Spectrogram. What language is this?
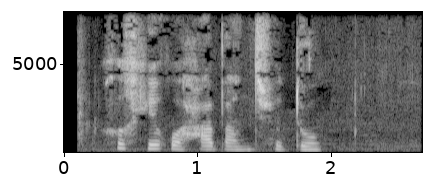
Abkhazian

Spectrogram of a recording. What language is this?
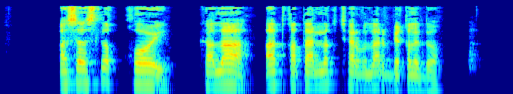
Uyghur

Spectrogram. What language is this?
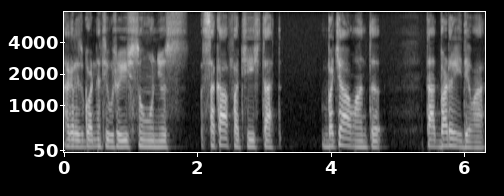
Kashmiri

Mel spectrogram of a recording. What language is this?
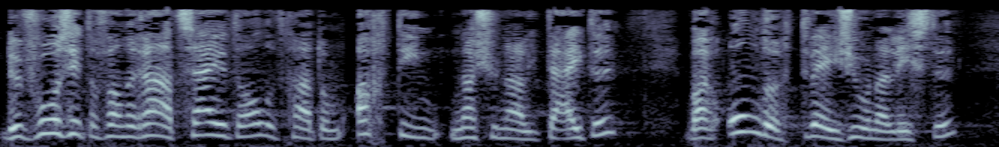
Dutch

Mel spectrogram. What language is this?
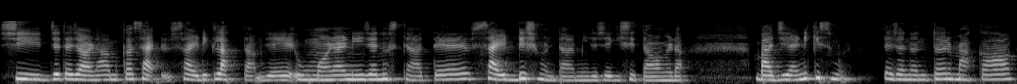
Konkani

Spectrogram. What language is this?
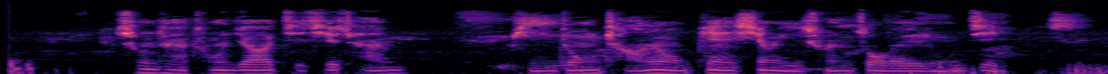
Chinese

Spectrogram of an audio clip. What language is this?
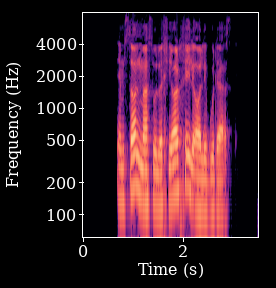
Persian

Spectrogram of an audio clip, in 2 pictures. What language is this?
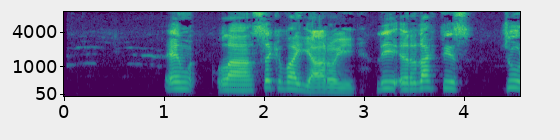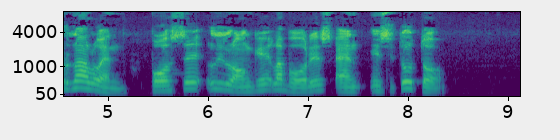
Esperanto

